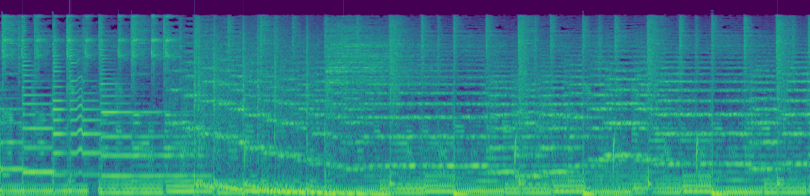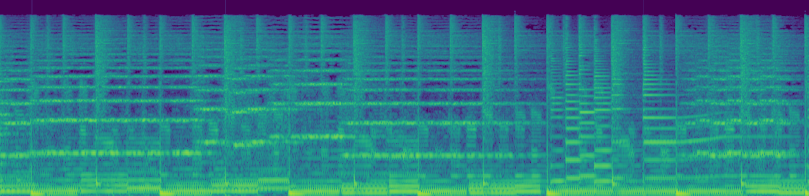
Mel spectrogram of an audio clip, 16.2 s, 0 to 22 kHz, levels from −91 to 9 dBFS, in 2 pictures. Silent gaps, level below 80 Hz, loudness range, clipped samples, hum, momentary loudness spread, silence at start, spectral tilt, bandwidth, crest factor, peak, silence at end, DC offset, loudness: none; -18 dBFS; 2 LU; under 0.1%; none; 3 LU; 0 s; -4 dB/octave; 16.5 kHz; 10 dB; 0 dBFS; 0 s; under 0.1%; -11 LUFS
